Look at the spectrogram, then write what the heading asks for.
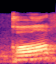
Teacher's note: قاف زبان کی جڑ اور اس کے مقابل اوپر کا تالو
